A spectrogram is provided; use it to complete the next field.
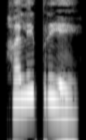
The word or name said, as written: ಹಲಿಪ್ರಿಯ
